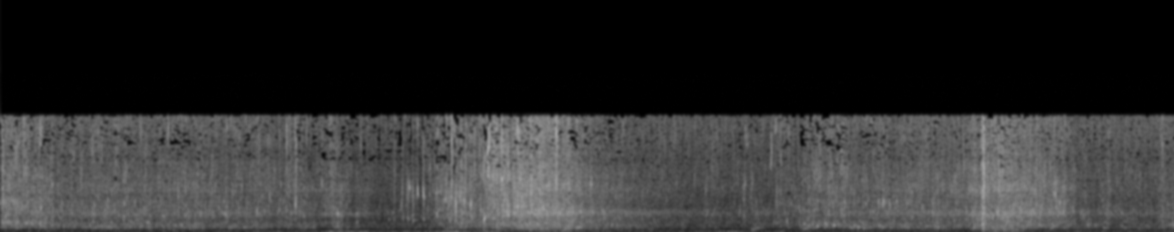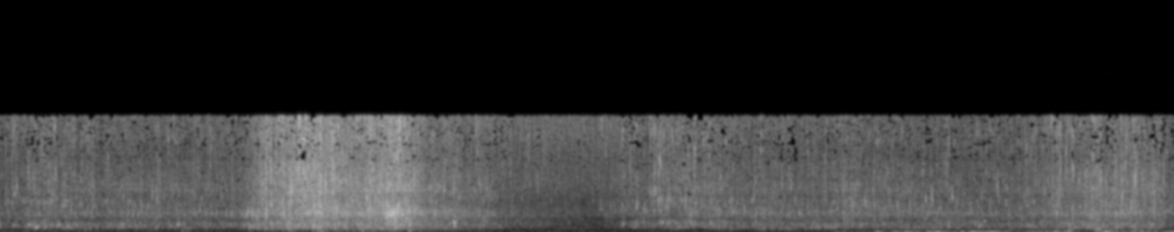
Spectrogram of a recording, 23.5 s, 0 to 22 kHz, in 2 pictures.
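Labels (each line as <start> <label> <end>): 0.0 Waves washing ashore. 23.5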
